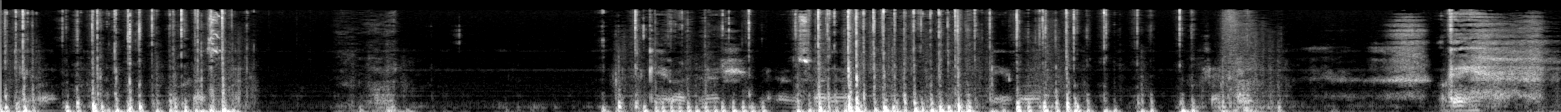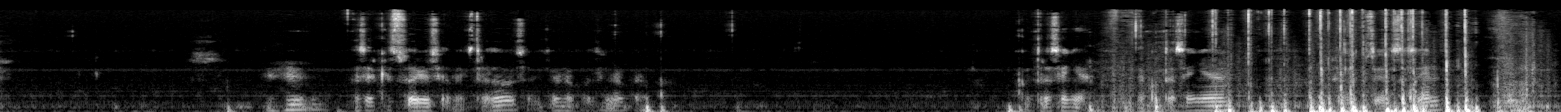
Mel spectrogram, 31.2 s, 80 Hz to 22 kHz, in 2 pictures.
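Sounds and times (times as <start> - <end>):
computer keyboard typing a name into a user account form: 0.0 - 2.6, 6.0 - 12.0, 27.0 - 30.5
speech: 19.2 - 22.2, 26.0 - 28.4, 29.3 - 31.0.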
